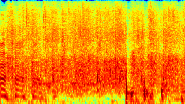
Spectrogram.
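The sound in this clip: Applause from a church audience greets a guest preacher, a dense, steady wash of clapping that runs through the whole short stretch, with a voice speaking over it.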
